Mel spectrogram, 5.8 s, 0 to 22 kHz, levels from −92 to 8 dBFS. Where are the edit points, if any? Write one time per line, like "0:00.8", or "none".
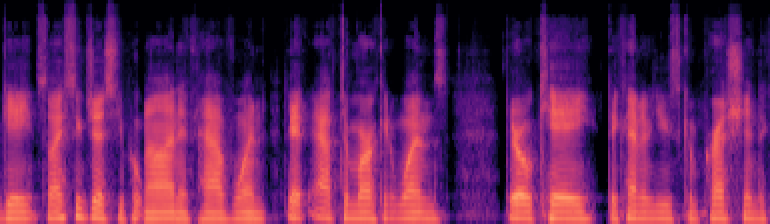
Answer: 0:01.1
0:01.5
0:02.1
